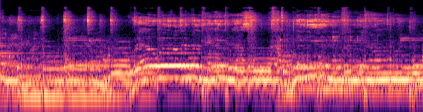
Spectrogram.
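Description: Live rock band playing a slow ballad: a male lead vocal sung over electric guitar, bass guitar and drums with cymbals.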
